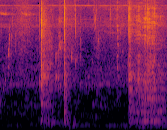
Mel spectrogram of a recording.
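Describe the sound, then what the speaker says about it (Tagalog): Tap water splashes into a cooking pot of rice porridge in a home kitchen, a few short quiet bursts of running and splashing water close by. "Dagdagan pa natin yung tubig."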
